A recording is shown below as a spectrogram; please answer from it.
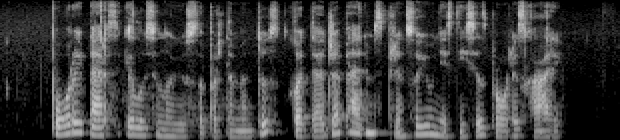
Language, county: Lithuanian, Kaunas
